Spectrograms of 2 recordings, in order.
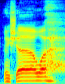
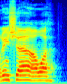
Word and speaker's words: غشاوة: Make sure you do not pronounce that has so kind of clearly. غشاوة. No, don't need to release breath, okay? For example, this way. وعلى أبصارهم غشاوة. Simple, not long has sound, okay?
